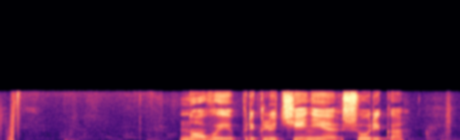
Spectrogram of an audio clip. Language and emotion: Russian, positive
